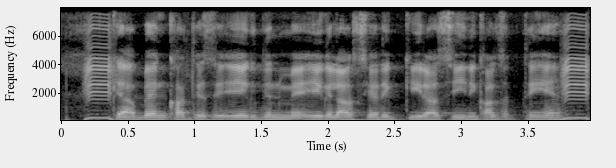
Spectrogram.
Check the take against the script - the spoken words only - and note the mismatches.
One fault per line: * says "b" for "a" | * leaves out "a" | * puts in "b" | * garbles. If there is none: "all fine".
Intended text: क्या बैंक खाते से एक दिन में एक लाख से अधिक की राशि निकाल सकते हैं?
all fine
